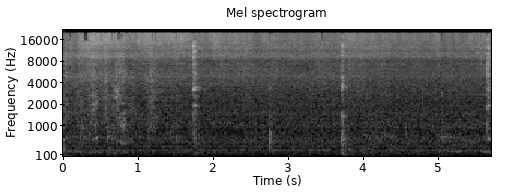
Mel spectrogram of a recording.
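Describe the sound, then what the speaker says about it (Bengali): Turmeric and ground spices sauté in a pan for a prawn and hilsa fish curry, a soft steady sizzle broken by a few sharp taps of a stirring spoon. "হলুদ, মশলাটা সুন্দর করে কষিয়ে নিব।"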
